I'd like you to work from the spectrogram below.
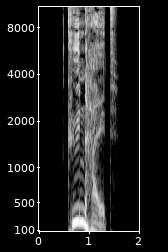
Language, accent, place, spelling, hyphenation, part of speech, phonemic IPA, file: German, Germany, Berlin, Kühnheit, Kühn‧heit, noun, /ˈkyːnhaɪ̯t/, De-Kühnheit.ogg
- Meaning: boldness, daring, audacity, hardihood, temerity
